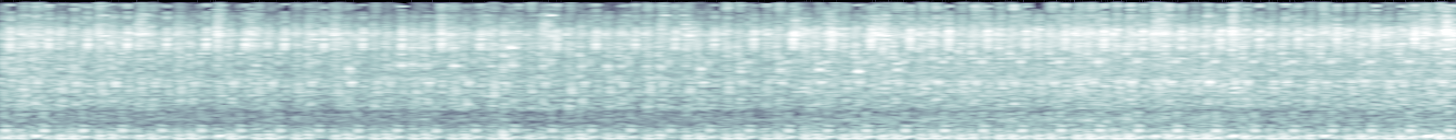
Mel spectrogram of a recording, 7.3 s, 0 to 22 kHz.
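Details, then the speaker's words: IH 484 diesel tractor with a PLN injection system, smoky, at idle while injector lines are cracked one at a time. Loud clatter with a slightly uneven beat; cylinders 2 and 3 cause strong misses, number 1 less so, pointing to a number 1 cylinder fault. "Okay, so number 2 definitely still makes it miss. Number 1 does too, though. What about number 3? Number 3 definitely makes it miss."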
